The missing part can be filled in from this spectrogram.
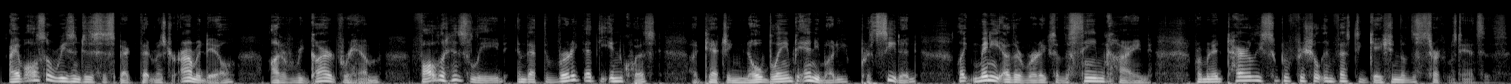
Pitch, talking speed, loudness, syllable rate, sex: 115 Hz, 185 wpm, -21 LUFS, 5.7 syllables/s, male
